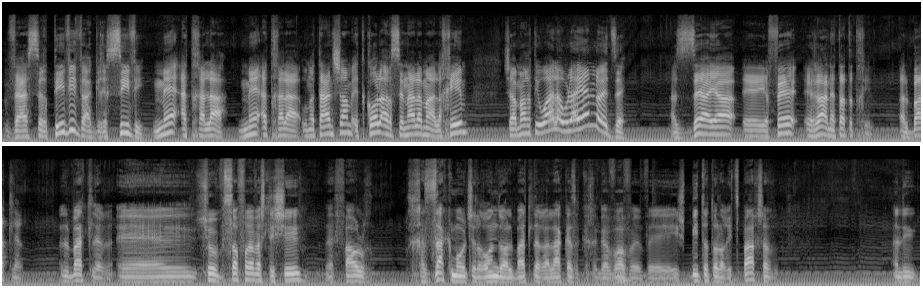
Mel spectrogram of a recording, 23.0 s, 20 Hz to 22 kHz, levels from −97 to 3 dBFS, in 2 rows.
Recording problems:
electrical hum; faint; throughout; 50 Hz, 30 dB below the speech

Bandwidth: 15.5 kHz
